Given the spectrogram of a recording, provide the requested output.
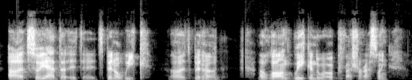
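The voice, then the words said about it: Congested, slightly weird-sounding voice. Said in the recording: “I have a little bit of congestion, so sorry if my voice sounds a little weird.”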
